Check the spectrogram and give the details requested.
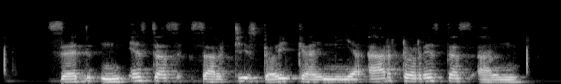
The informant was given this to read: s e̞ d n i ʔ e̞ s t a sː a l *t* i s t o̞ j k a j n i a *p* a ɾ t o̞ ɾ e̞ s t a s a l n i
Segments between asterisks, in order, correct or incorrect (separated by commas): correct, incorrect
